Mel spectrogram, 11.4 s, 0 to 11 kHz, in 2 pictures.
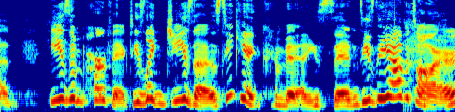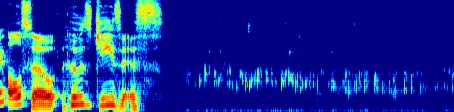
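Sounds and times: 
speech: 0.0 - 7.8
tea being poured into a cup: 8.0 - 11.3.

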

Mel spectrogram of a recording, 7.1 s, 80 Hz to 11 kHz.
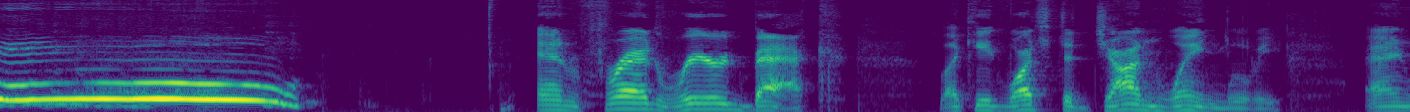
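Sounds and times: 
human voice imitating a wolf howling in pain: 0.0 - 1.6
speech: 2.7 - 7.0.

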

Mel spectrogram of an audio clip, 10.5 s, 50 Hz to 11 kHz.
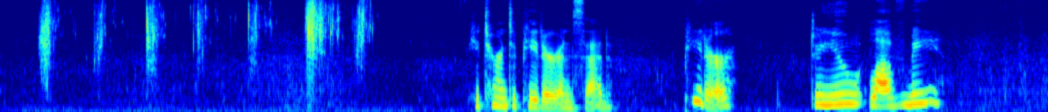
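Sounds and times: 
stone skipping across calm lake water: 0.4 - 3.8
speech: 4.8 - 6.2, 6.9 - 7.4, 8.1 - 9.5.

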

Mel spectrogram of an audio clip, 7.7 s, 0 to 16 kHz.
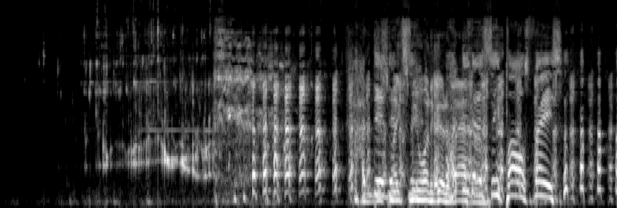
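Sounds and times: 
whisky glugging into a Glencairn glass: 0.4 - 2.9
laughter: 2.7 - 7.7
speech: 3.3 - 7.7.

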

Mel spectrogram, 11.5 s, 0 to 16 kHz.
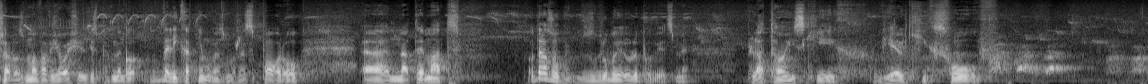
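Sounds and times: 
speech: 0.0 - 4.7, 5.3 - 10.1
dog barking short sharp yaps: 9.9 - 11.4.

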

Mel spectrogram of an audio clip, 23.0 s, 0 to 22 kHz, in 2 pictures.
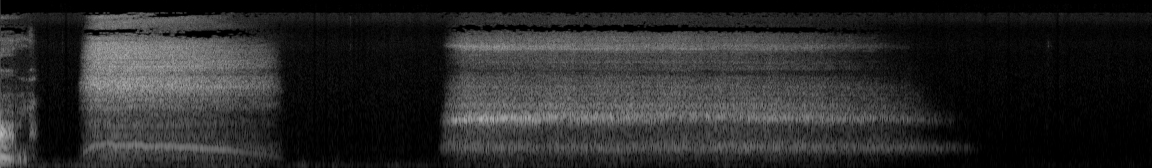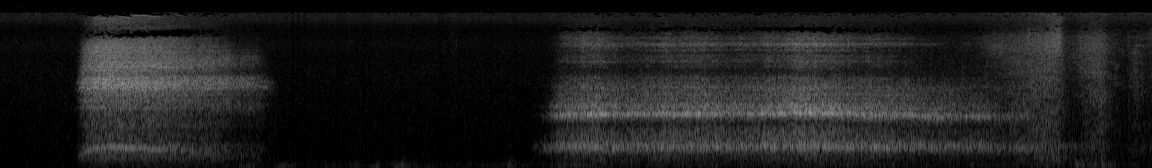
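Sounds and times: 
deep breaths in through nose and out through mouth: 0.8 - 2.9, 4.4 - 9.7, 12.3 - 14.3, 16.9 - 23.0.

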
